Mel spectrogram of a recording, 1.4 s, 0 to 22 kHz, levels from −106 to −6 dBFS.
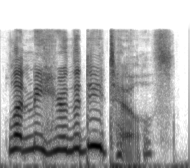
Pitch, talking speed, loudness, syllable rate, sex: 320 Hz, 210 wpm, -17 LUFS, 5.0 syllables/s, female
